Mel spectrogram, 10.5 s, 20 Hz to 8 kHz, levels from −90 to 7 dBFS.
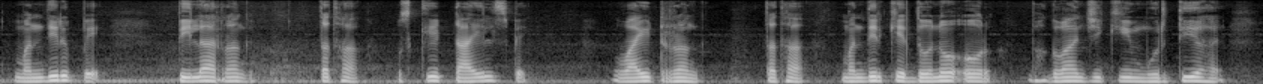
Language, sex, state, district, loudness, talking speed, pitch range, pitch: Hindi, male, Jharkhand, Sahebganj, -17 LUFS, 115 wpm, 125-140 Hz, 130 Hz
